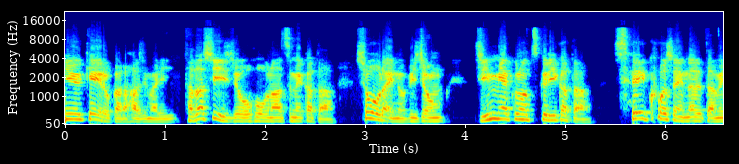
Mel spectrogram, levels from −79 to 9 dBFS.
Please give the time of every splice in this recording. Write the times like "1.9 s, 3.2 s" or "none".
none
